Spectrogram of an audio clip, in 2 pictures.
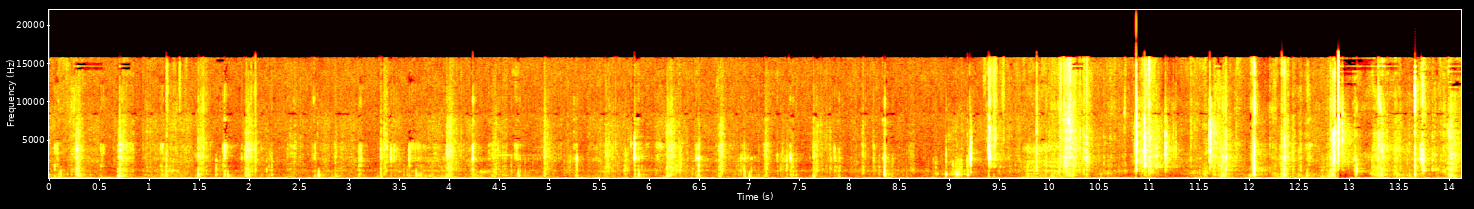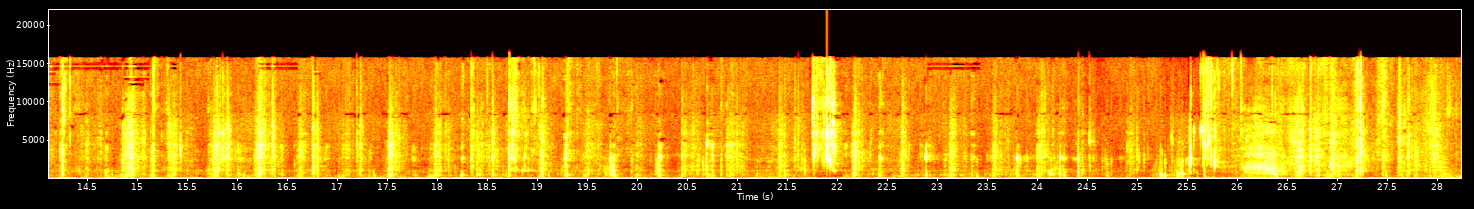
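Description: Close-miked biting and chewing of a doughnut topped with crunchy colourful cereal bits: a continuous run of crisp crunches and crackles.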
